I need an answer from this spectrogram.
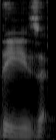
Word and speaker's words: these: common errors, those and these. Correcting this mistake will make you sound clearer. We have a tip here. The S in these words pronounced as Z sound. Those, these.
